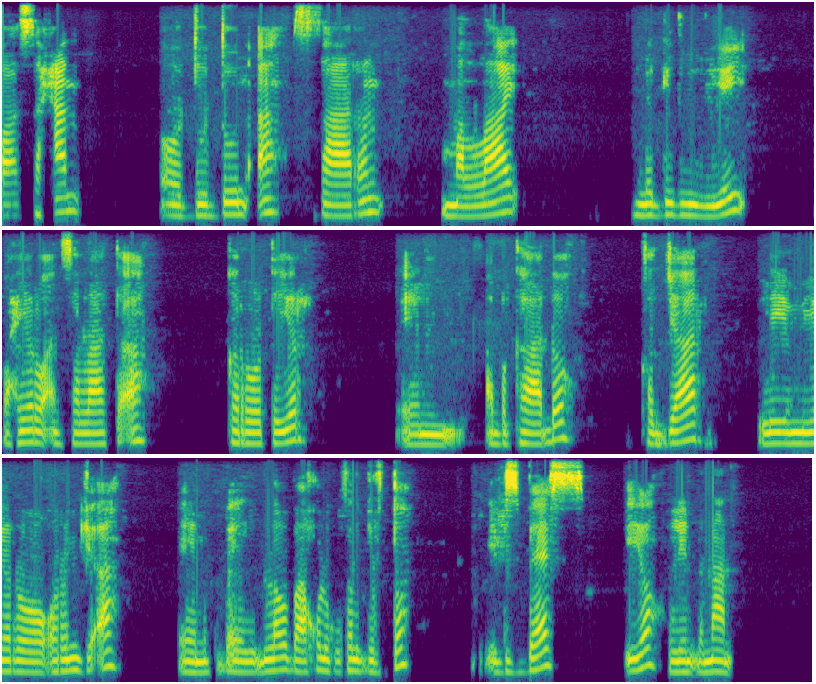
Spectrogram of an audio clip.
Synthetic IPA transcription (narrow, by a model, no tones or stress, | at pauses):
faːsɐħɑn | ʔɔːd̪ʊd̪ɔːnɐhsaːɾɐn | mɐlːaːj | lɐɡɐðiðɪjɛj | wɑħjɐɾɔːʔɐ̰nsɐlaːt̪ʰɐ̰ʔɐh | kʰɐrɔːt̪ʰɐjɐr | ʔɛn | ʔɐbkʰaːɗɔ | qɑd͡ʒaːr | liːmjɐɾɔːʔɔ̰ɾɐɲt͡ʃɪ̰ʔɐh | ʔɛnlɐwbaːχʊlɪkʰʊkɐlt͡ʃɪrt̪ɔ | ɪbs̬bɛːs | ʔijɔliːnɖɐnaːn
